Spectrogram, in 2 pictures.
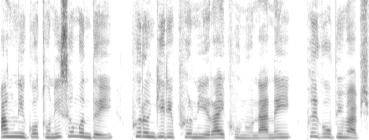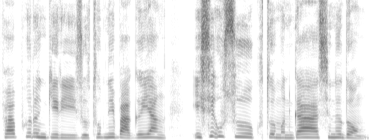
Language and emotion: Bodo, fearful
